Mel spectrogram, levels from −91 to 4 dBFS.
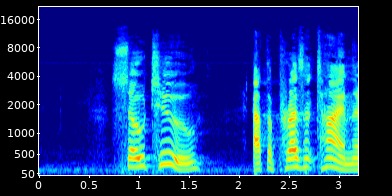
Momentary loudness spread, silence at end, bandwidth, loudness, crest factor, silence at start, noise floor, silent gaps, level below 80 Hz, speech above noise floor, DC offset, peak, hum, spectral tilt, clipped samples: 14 LU; 0 s; 13 kHz; -27 LUFS; 22 dB; 0.75 s; -64 dBFS; none; -70 dBFS; 38 dB; under 0.1%; -8 dBFS; none; -4 dB/octave; under 0.1%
